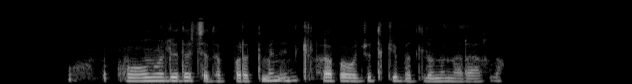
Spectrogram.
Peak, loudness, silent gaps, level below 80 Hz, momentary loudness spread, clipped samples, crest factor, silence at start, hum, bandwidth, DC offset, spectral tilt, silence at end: -12 dBFS; -29 LUFS; 2.27-2.32 s; -80 dBFS; 20 LU; under 0.1%; 18 dB; 0.7 s; none; 9.2 kHz; under 0.1%; -6.5 dB/octave; 1.3 s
